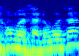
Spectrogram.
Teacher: طيب، والشاهد فيه همزة لمزة لأن فإن بينهما جناسا لاحقا، هذا يسمى جناس لاحق، لأن الهاء واللام متباينان ومتباعدان في المخرج، لأن الهاء من أقصى الحلق تأتي واللام من طرف اللسان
